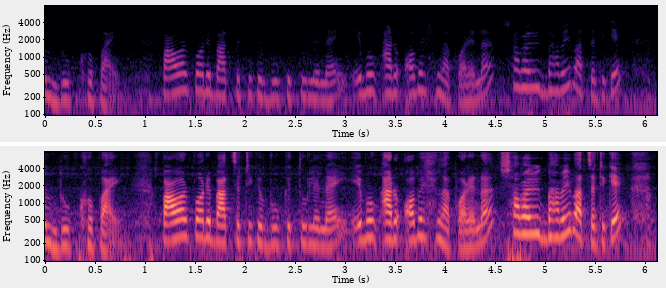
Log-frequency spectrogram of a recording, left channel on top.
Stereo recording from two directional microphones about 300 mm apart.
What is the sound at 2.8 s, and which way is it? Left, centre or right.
A woman's voice, centre.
